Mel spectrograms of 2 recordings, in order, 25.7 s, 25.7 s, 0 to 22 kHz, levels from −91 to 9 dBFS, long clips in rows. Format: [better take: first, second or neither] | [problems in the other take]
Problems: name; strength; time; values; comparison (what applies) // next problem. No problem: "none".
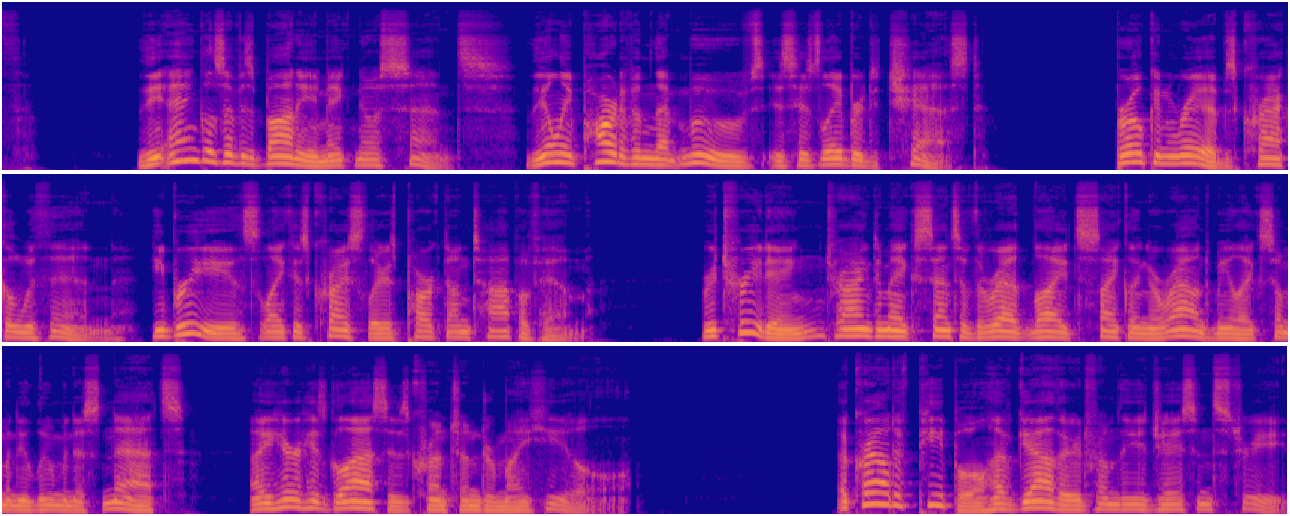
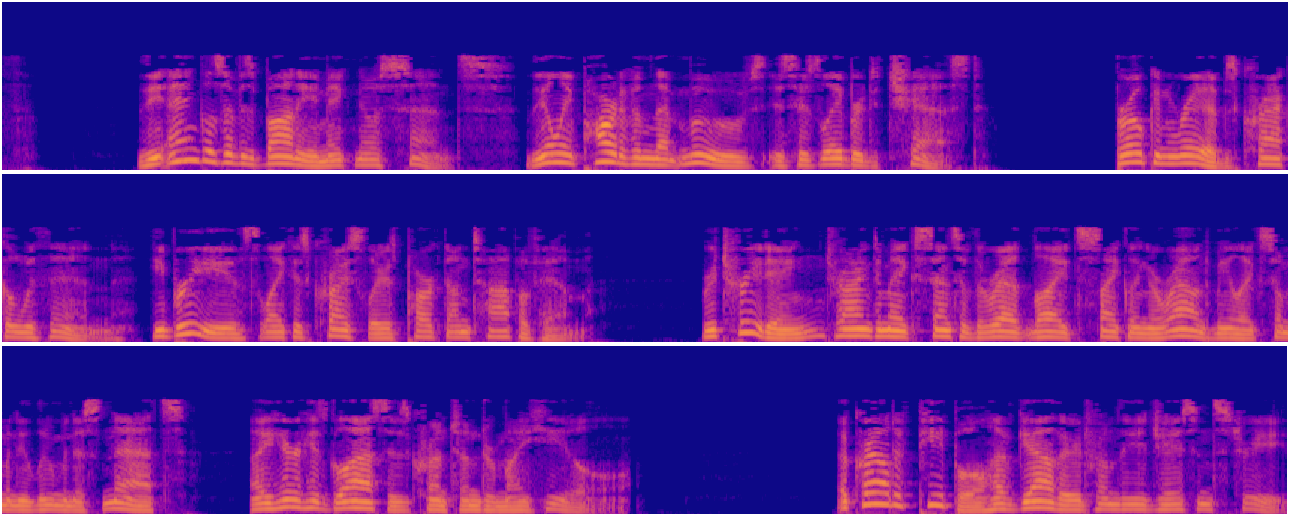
first | garbled, watery; slightly; nothing above 6 kHz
